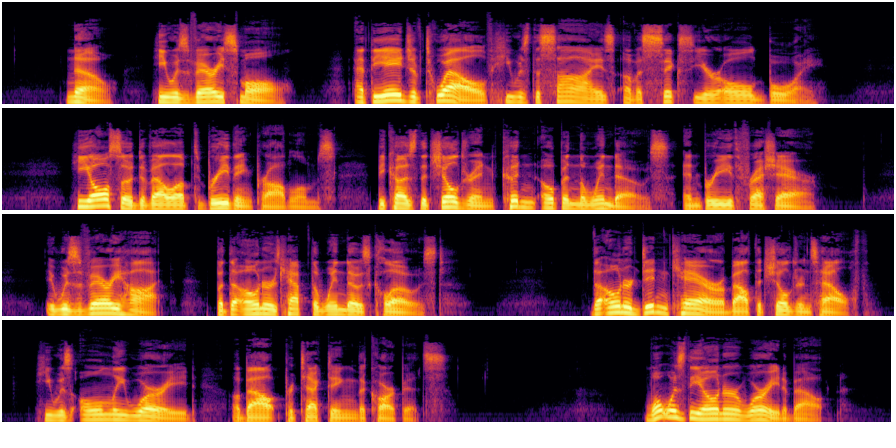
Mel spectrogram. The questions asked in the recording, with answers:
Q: What was the owner worried about?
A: He was worried about protecting the carpets.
